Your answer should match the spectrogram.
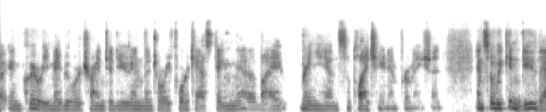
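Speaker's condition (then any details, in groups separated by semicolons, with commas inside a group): No condition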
